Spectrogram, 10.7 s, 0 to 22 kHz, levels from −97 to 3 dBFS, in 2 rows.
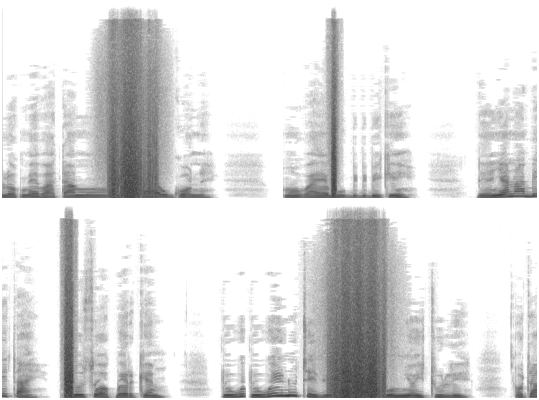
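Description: Wireless microphone noise hit at 0.85 to 1.74 s: the FM radio link fades as reflected signals cancel, and receiver noise rises into a swish of static over the speech. Shorter hits follow at 3.23 to 3.39 s and 5.95 to 6.08 s. Repeated frames at 3.51 to 3.69 s: a 92.9 ms stretch of compressed audio plays twice more, a stutter that adds 185.8 ms. At 7.73 to 8.01 s a 278.6 ms block repeats once more. A final long noise hit runs from 8.35 to 9.45 s.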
